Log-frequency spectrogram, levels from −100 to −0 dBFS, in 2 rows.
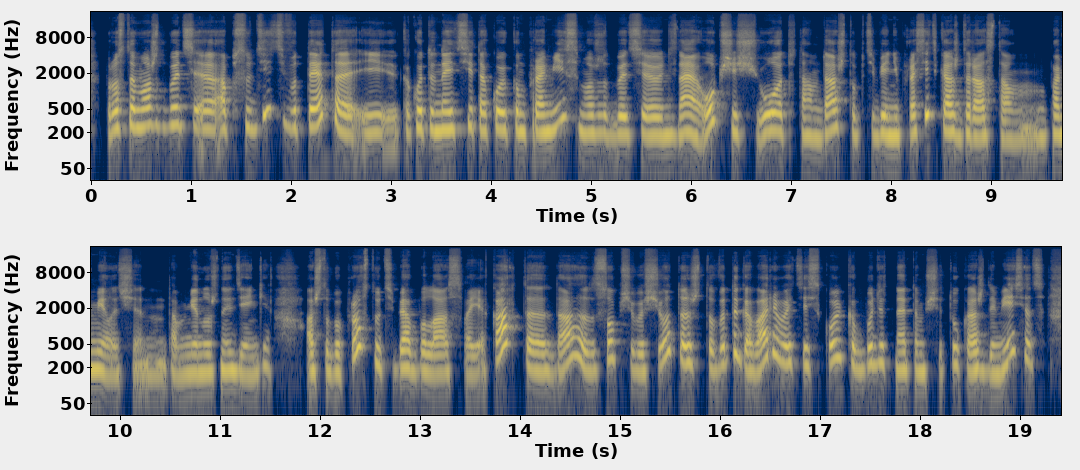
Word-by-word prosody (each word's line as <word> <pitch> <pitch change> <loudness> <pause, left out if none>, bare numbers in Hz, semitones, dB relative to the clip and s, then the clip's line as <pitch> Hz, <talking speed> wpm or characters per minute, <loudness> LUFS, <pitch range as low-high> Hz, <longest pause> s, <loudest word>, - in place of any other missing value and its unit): Просто, 235 +5 +2
может 260 +1 +1
быть, 270 +1 -1
а, 230 -2 +2
обсудить 245 - -2
вот 240 0 -6
это 235 -4 +6
и 195 - -4
какой-то 230 +2 0
найти 225 +3 +2
такой 220 0 +2
компромисс, 225 - 0
может 195 -2 -3
быть, 190 +1 0
э, 185 -1 +2
не 185 +1 -2
знаю, 190 -2 +4
общий 280 -9 +2
счёт 210 +2 +1
там, 180 -3 -4
да, 220 +4 +3
чтоб 195 -7 -10
тебе 190 0 0
не 180 - +1
просить 200 - 0
каждый 205 - +3
раз, 175 -1 +1
там, 160 +2 -6
по 190 - 0
мелочи 175 -5 -2
н 75 +1 -10
там: - - -7
"Мне 165 +1 -1
нужны 170 +2 -2
деньги", 170 +4 -6 0.3
а, - - +1
чтобы 175 -1 -4
просто 445 - 0
у - - -2
тебя 195 -1 +1
была 170 -2 0
своя 155 -2 -6
карта, 475 - +4
да, 175 - 0
с 185 +8 -10
общего 235 -11 -3
счёта, 240 - +1
что 235 -4 -6
вы 225 +5 -2
договариваетесь, 235 - +1
сколько 255 -3 -1
будет 230 +5 -3
на 185 - 0
этом 180 -1 -4
счету 180 +5 -7
каждый 175 -3 -1
месяц, 260 - -3
200 Hz, 175 wpm, -22 LUFS, 180-235 Hz, 0.3 s, это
